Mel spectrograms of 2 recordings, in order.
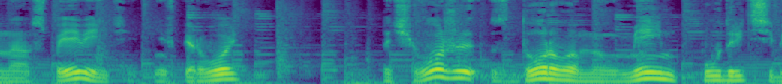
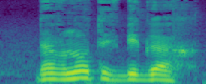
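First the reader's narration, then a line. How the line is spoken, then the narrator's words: Young man, heavy sigh. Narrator (Russian): Худощавый темноволосый парень тяжко вздохнул и спросил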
